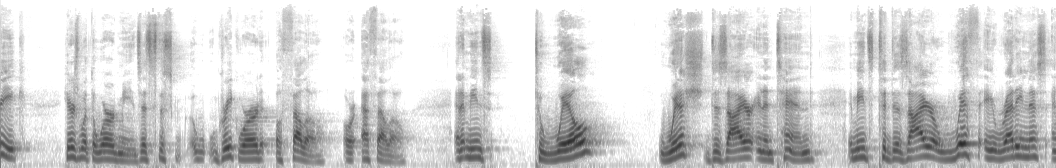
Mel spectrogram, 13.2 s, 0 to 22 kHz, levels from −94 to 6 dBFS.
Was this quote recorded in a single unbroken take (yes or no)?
yes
